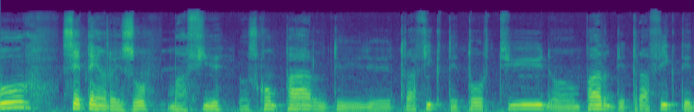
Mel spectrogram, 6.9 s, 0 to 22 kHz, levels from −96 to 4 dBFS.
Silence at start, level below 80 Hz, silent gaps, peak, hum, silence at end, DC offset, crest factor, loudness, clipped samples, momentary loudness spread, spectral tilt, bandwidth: 0 s; -44 dBFS; none; -2 dBFS; none; 0 s; under 0.1%; 18 dB; -20 LUFS; under 0.1%; 9 LU; -5.5 dB/octave; 14.5 kHz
